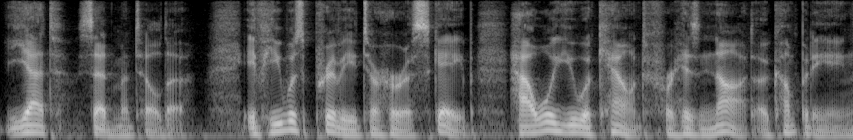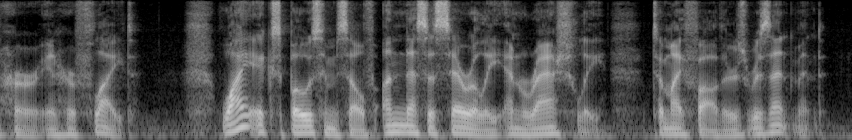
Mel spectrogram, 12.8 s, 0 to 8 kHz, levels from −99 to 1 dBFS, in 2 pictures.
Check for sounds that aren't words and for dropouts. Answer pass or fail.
pass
